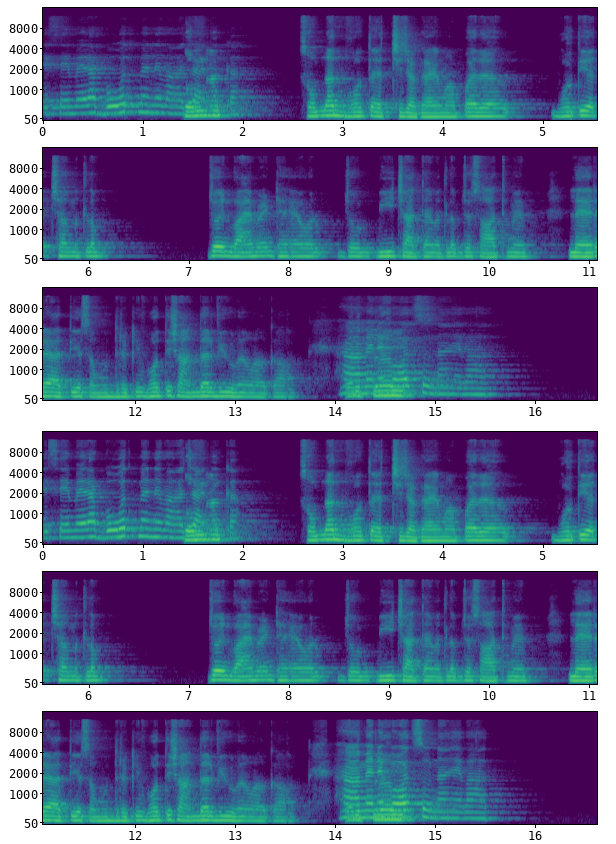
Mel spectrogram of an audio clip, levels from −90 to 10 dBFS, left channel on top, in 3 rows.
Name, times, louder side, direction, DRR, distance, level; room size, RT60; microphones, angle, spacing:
voice 1, 0.0-2.0 13.8-15.5, right 4 dB, 75° right, 11 dB, 0.9 m, -26 dB
voice 2, 1.4-1.9 2.6-4.7 5.1-6.2 7.2-10.5 10.8-13.6 14.1-14.8, equal, 5° right, 12 dB, 0.3 m, -22 dB
16.5 x 6.8 x 5.7 m, 0.93 s
head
